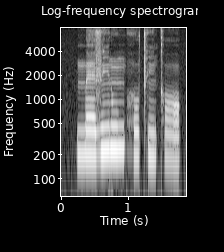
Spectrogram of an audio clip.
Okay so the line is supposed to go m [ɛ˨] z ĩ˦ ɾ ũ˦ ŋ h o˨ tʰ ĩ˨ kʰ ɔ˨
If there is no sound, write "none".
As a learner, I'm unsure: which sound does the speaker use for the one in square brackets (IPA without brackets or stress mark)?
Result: ɛ˨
